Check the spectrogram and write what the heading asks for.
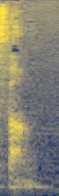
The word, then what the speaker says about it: thumb: together mm um and the B here is silent rule of thumb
